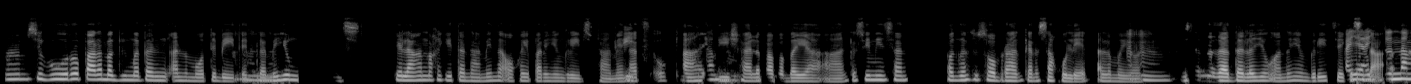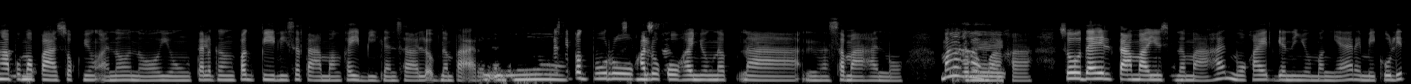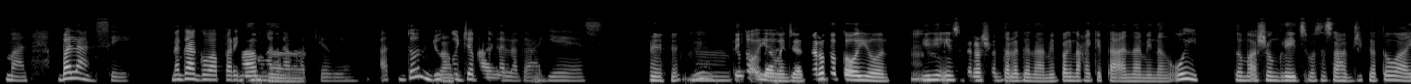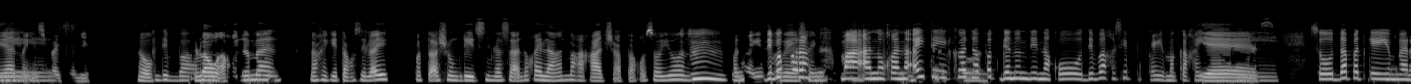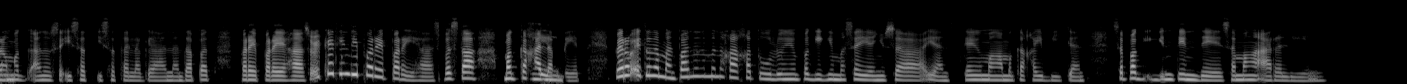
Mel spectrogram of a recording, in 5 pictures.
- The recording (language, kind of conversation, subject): Filipino, podcast, Paano nakakatulong ang grupo o mga kaibigan sa pagiging mas masaya ng pag-aaral mo?
- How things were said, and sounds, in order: other background noise; laugh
